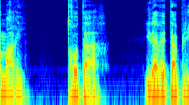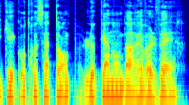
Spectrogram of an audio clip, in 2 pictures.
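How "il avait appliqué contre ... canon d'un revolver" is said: plain reading voice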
